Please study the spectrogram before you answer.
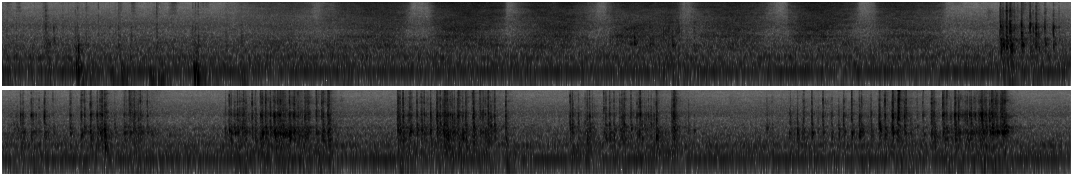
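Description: Fingertips type on a black plastic RGB backlit computer keyboard, with some rubbing across the keys. Soft, bright clicks and scratchy swishes come in bursts over a steady low hum.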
